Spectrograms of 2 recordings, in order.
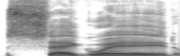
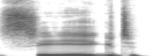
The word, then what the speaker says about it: segued: Okay, so obviously we've segued, or as someone close to me used to mispronounce it, sieged.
